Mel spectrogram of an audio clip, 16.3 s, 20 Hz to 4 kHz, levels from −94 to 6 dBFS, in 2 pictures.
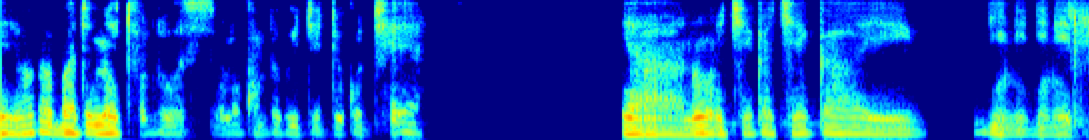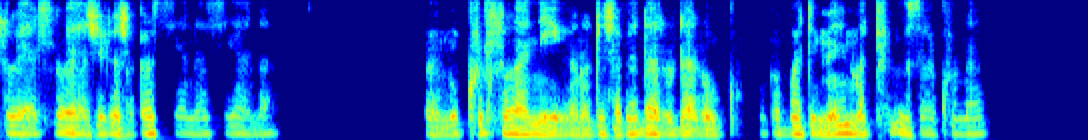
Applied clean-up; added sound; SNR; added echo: none; none; none; none.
